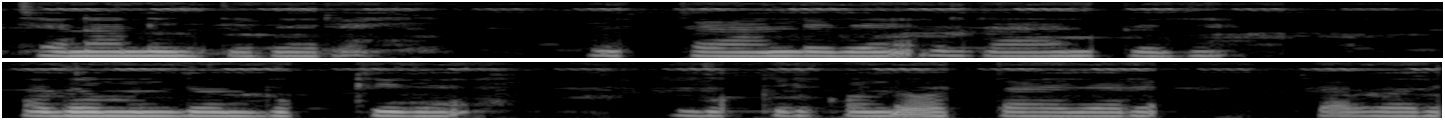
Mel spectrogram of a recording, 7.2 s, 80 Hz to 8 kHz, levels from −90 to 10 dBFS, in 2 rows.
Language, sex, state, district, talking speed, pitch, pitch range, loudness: Kannada, female, Karnataka, Mysore, 110 wpm, 205 Hz, 205-215 Hz, -35 LUFS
